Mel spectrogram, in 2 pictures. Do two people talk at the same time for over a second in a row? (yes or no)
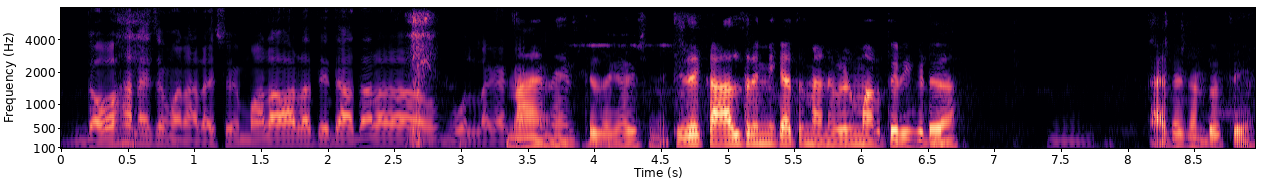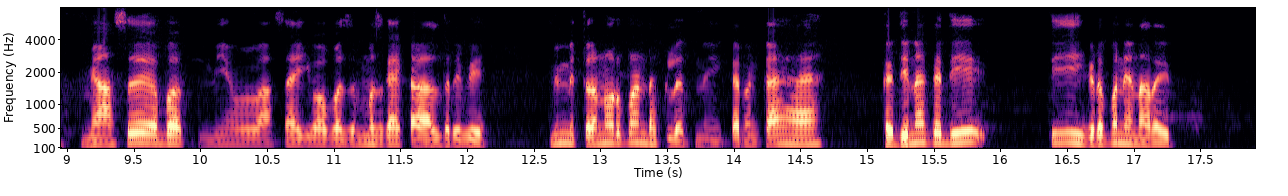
no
